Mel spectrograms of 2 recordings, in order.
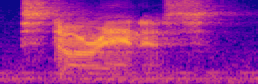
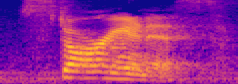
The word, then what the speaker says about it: star anise: And there's an ingredient it calls for that I've always called it star anise, which apparently is the UK pronunciation, but I just went and looked up the US pronunciation. Are you ready? Star anise. Star anise.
